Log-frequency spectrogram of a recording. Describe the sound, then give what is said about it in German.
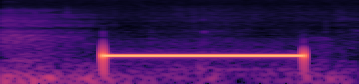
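A single steady ringback tone while calling someone by phone, a loud, pure mid-pitched beep lasting about one second, with faint background noise before and after and no talking. “Das Alte Leute schon. gehen immer langsam ans Handy.”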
